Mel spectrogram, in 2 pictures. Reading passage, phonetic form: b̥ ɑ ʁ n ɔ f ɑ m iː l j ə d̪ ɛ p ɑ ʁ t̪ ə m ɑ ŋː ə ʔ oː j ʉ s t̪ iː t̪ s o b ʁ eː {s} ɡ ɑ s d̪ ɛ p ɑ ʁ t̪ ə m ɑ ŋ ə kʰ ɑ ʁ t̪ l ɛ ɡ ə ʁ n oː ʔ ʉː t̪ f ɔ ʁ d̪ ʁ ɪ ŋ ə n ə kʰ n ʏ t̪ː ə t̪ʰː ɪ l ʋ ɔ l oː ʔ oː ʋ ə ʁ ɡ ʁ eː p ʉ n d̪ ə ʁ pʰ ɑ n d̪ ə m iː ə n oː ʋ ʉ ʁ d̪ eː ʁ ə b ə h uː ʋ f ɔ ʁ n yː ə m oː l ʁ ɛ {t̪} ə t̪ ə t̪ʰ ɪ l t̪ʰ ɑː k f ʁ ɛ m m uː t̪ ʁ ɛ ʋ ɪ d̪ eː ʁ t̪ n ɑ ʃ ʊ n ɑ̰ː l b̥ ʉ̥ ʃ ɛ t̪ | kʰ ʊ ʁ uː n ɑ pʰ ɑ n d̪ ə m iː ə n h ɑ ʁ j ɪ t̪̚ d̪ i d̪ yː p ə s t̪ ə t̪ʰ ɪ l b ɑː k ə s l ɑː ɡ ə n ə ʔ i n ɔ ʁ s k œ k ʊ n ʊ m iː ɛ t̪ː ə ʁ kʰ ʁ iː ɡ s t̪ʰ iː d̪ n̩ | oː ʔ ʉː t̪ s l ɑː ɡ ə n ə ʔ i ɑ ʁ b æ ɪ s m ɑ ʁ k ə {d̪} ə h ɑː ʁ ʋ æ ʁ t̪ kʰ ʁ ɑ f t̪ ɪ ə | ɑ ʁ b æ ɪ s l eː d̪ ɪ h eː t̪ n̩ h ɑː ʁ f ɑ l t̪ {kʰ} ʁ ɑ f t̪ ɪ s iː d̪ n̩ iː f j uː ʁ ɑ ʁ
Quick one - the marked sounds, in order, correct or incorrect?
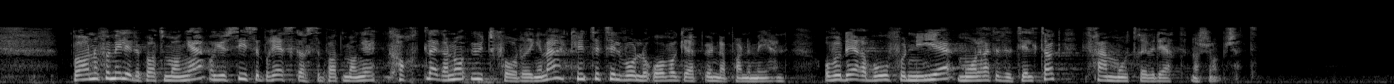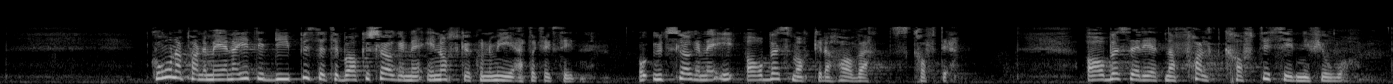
correct, correct, correct, correct

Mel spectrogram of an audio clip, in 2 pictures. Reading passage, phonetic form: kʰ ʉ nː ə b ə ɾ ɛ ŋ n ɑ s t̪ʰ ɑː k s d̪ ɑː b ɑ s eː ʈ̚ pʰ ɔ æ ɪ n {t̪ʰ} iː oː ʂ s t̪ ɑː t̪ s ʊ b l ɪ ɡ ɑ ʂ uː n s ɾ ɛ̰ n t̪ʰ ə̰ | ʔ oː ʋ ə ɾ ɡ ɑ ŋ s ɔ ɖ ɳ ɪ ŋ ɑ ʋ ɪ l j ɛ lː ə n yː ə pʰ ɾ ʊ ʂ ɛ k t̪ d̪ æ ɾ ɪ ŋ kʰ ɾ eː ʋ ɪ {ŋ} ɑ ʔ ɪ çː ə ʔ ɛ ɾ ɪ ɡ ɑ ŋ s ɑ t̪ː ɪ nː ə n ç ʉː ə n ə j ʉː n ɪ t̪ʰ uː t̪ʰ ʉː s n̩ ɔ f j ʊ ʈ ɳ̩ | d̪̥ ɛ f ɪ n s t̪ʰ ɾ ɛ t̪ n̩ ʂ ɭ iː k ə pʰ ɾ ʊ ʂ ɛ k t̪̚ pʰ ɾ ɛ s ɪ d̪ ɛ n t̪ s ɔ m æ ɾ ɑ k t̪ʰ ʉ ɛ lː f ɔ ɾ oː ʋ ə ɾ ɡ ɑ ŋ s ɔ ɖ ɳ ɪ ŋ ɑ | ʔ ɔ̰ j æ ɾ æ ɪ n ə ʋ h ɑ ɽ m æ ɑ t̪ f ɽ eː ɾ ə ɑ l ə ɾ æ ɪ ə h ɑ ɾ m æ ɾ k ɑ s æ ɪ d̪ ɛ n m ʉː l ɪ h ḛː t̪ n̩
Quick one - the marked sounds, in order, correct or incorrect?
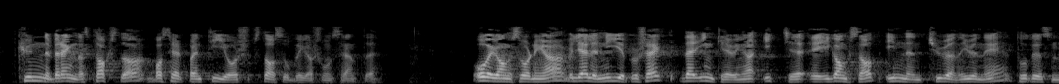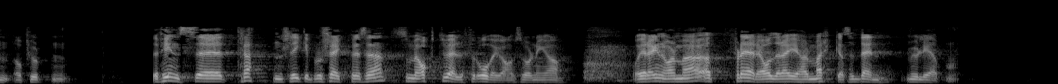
correct, correct

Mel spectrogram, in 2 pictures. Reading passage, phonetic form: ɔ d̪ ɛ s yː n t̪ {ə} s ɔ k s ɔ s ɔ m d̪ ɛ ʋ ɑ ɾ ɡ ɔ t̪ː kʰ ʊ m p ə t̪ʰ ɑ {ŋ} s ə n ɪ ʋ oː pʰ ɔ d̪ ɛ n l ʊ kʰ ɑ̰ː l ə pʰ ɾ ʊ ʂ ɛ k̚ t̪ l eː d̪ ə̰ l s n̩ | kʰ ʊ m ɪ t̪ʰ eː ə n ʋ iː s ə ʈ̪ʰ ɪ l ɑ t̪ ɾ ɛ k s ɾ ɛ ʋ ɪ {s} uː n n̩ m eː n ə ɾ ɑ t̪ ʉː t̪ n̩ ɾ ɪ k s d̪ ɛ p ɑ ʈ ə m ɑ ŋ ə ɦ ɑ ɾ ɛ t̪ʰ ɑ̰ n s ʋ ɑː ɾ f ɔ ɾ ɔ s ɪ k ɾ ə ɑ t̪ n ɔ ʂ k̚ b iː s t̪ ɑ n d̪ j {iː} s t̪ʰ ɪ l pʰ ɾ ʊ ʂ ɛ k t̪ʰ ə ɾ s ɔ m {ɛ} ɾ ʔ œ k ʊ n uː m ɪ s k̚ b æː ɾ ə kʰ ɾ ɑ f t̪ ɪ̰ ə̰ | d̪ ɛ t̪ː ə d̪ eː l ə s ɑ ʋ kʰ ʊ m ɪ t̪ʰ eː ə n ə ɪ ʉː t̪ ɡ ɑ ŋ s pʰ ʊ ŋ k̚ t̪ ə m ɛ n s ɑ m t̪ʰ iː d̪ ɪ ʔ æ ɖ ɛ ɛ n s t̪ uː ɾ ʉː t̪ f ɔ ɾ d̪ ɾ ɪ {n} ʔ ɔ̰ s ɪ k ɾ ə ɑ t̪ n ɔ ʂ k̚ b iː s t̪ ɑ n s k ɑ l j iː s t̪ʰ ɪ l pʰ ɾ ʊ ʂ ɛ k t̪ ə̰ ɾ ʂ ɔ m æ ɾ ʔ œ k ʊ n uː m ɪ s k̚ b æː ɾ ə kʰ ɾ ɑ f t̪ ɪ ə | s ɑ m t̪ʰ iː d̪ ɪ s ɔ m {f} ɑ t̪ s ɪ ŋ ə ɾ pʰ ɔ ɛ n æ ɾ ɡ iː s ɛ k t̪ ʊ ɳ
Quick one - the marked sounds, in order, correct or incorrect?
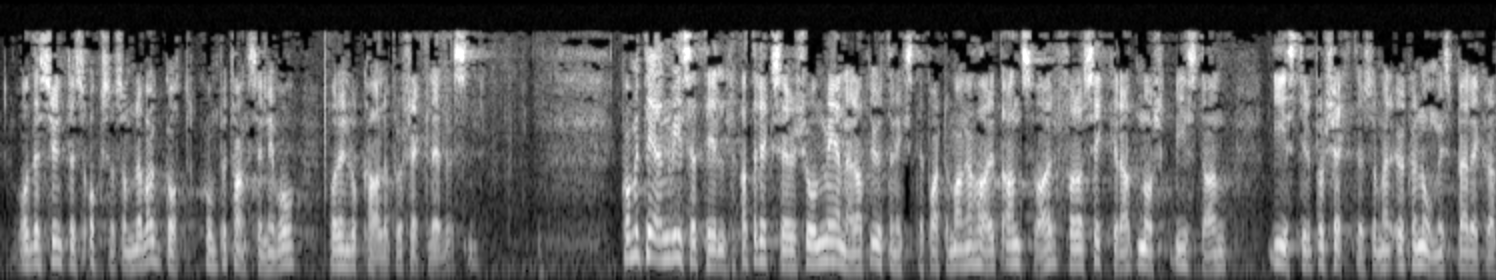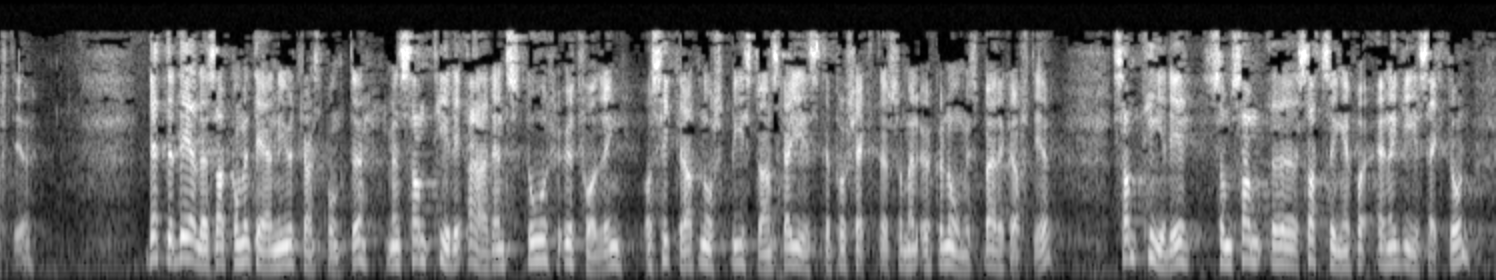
correct, correct, incorrect, correct, incorrect, incorrect, incorrect

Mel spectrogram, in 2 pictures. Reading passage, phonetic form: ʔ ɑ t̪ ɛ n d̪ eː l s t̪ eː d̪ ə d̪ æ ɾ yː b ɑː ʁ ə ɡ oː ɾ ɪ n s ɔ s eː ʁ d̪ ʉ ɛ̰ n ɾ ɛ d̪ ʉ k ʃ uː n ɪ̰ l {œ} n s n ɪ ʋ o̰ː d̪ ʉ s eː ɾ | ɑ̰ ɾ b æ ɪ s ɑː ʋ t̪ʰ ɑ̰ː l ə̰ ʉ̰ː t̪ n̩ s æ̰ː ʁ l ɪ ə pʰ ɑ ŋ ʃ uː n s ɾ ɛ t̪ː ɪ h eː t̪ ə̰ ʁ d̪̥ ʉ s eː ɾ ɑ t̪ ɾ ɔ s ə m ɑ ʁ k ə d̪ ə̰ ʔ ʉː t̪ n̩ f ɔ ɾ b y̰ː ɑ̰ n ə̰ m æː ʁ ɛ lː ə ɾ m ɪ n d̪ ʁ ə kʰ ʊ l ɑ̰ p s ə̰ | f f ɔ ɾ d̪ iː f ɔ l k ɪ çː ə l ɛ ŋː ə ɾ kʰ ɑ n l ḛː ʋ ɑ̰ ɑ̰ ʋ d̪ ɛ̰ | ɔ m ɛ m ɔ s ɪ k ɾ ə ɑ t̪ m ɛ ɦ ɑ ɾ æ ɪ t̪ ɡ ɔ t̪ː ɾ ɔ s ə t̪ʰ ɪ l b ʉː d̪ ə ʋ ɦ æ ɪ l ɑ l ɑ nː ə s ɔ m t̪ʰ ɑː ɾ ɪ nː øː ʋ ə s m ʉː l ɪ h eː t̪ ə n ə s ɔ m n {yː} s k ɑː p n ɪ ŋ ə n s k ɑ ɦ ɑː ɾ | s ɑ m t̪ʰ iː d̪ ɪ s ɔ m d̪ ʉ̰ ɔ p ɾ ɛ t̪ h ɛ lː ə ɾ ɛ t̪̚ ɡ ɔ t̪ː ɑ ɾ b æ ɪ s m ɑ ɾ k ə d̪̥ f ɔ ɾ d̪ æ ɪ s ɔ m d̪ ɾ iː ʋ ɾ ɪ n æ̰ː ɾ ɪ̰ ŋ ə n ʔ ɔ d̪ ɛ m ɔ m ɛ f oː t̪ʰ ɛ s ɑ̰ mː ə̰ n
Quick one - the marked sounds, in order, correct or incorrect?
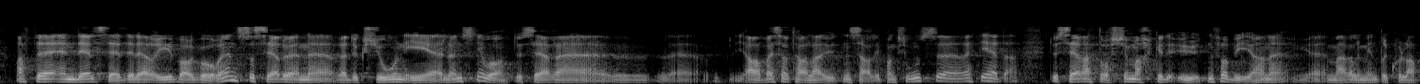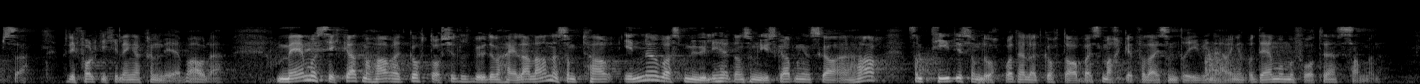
correct, correct

